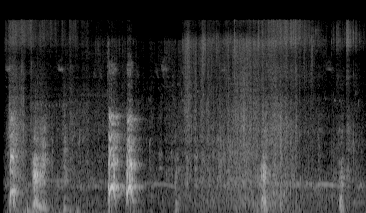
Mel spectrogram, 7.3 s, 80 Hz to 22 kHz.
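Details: Welsh Springer Spaniel Storm plays in a garden alongside other dogs on 23 April 2018. Loud, sharp barks come singly and in quick pairs, then fainter yaps follow across the rest of the stretch.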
